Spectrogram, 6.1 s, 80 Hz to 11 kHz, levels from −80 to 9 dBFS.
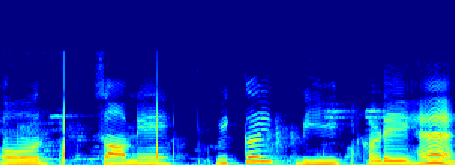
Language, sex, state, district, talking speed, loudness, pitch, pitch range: Hindi, female, Punjab, Fazilka, 60 wpm, -19 LUFS, 210 Hz, 205-245 Hz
